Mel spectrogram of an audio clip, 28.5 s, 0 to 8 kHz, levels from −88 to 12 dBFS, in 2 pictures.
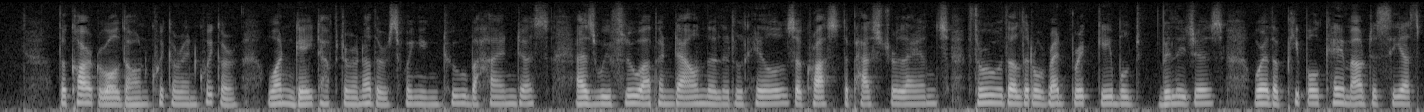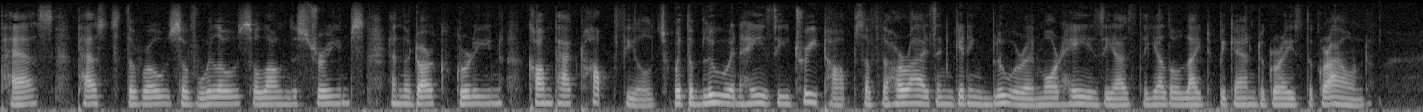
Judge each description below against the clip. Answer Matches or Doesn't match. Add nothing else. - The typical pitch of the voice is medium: Matches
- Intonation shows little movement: Matches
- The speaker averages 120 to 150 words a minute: Doesn't match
